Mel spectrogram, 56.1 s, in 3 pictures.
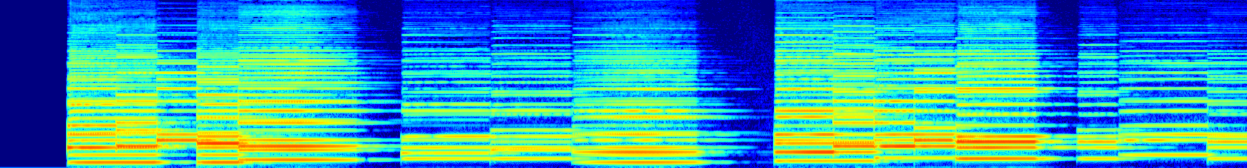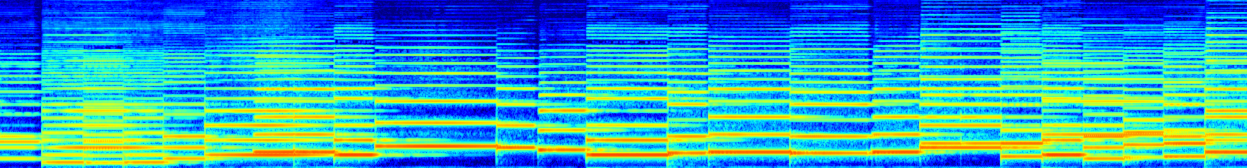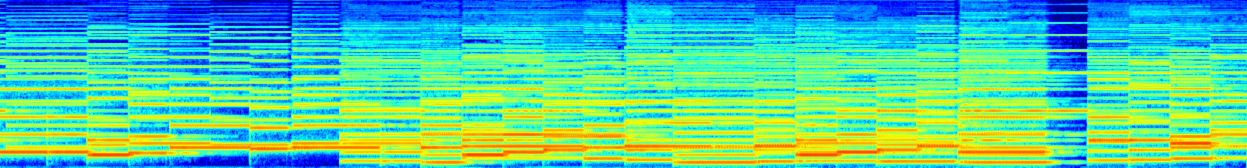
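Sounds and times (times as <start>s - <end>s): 
saxophone trio: 1.0s - 11.0s, 11.6s - 56.1s.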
